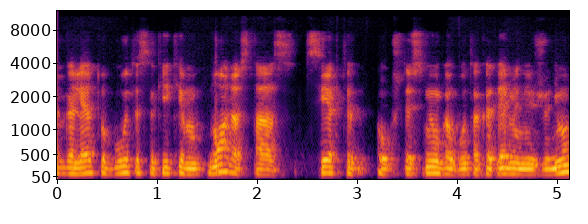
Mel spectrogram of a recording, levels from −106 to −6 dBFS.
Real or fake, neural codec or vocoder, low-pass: fake; codec, 24 kHz, 3.1 kbps, DualCodec; 10.8 kHz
